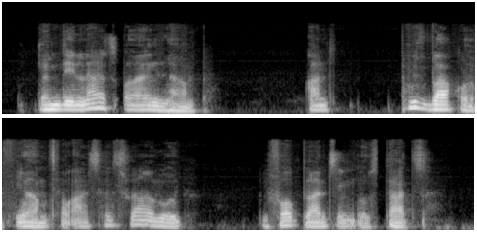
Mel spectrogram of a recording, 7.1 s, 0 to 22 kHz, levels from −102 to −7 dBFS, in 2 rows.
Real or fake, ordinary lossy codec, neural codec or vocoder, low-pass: fake; none; codec, 24 kHz, 1.5 kbps, HILCodec; 10.8 kHz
